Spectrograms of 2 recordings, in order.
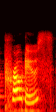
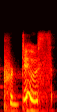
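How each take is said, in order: First: The stress is on the first syllable. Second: The stress is on the second syllable. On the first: "the stress is on the first syllable" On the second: "the stress is on the second syllable"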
